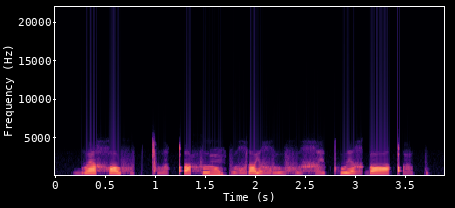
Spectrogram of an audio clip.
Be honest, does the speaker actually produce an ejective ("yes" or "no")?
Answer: yes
